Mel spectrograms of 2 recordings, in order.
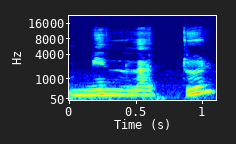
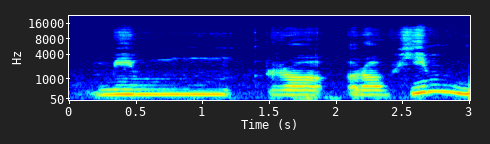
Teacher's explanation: the nun or the tanwin is merged into the following letter, but unlike idgham bighunnah, there is no nasal sound.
